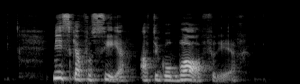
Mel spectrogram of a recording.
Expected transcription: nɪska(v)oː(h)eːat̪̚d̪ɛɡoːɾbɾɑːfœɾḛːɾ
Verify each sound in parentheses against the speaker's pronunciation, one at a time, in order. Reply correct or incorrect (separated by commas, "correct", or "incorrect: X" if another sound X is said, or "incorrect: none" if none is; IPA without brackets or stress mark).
incorrect: f, incorrect: s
